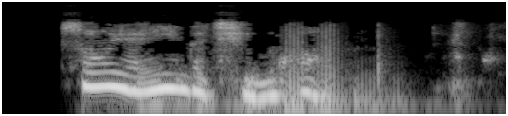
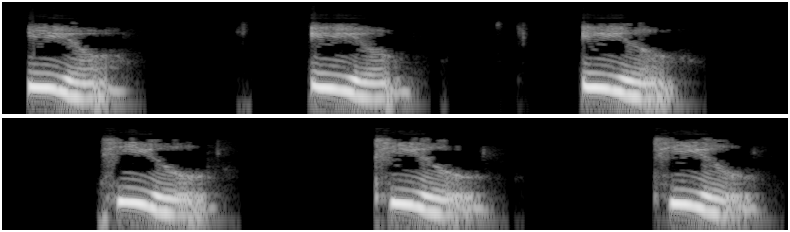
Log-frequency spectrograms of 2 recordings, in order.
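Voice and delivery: each word said clearly, louder, with a falling finish; pronunciation drill; 4 dB louder, much slower than usual. Shown as a demonstration. Teacher drilling ear and kneel words for students, loud and clear. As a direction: model each word for the class to repeat. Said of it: "repeat-after-me drill".

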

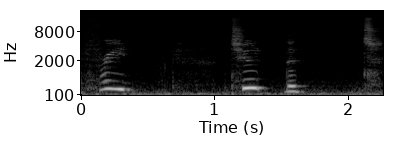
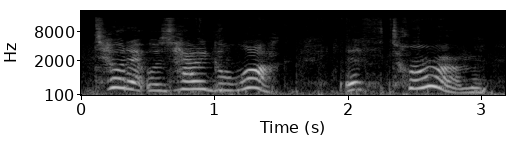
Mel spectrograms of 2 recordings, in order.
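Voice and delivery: usual speaking voice

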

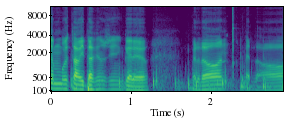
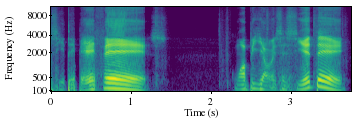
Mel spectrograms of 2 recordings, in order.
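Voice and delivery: loud, incredulous outburst; outraged disbelief; 13 dB louder, much slower than usual. Real, not acted. Gamer amazed at companion's seven fish, loud disbelief. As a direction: exclaim it loudly in disbelief.

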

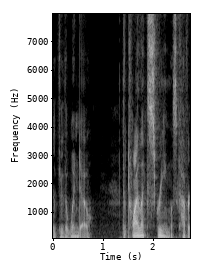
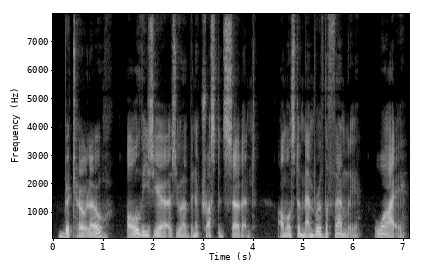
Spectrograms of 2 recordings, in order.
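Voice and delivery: appalled; 2 semitones higher, 4 dB louder than usual. Acted.

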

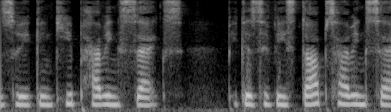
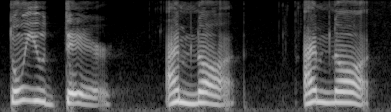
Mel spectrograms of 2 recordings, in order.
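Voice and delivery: raised, insistent angry protest; yelling; 3 semitones higher, 4 dB louder, slower than usual. A narrator's reading. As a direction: protest hotly, each denial more forceful. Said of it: "he yells".

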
